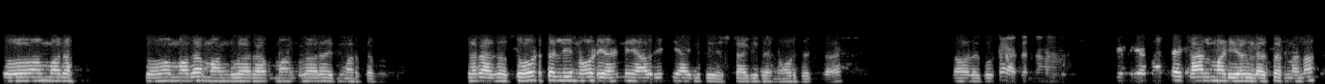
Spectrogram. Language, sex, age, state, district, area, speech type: Kannada, male, 60+, Karnataka, Chamarajanagar, rural, conversation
